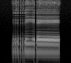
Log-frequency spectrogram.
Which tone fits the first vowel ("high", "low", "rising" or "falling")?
low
